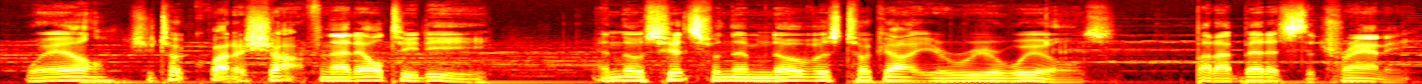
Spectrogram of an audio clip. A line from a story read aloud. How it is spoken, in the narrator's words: replied Tommy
